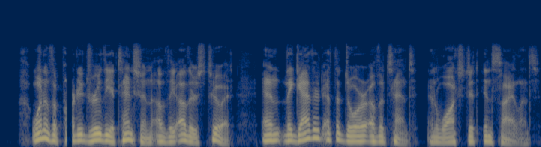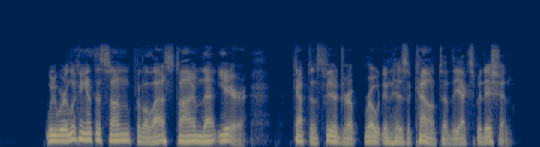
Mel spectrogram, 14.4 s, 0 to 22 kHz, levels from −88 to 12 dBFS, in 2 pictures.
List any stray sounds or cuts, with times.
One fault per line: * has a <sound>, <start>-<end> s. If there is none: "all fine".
* has a dropout, 0.9-1.0 s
